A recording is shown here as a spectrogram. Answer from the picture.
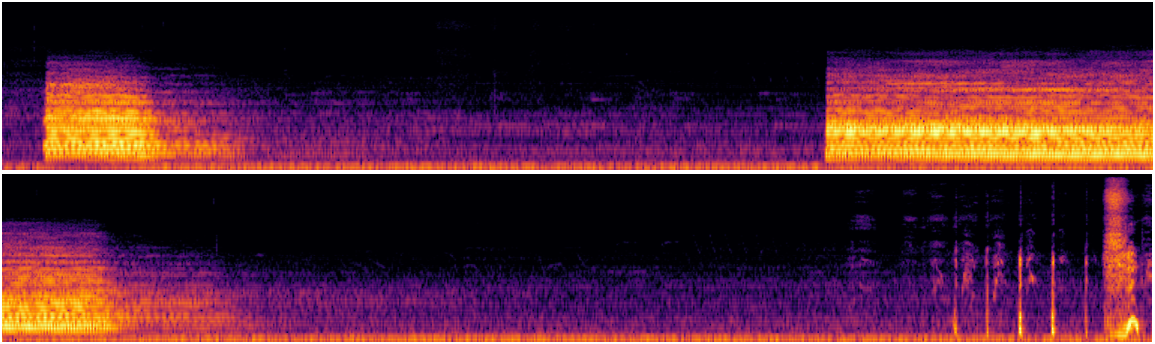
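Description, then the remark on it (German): A deep, loud train horn sounds twice, a short blast then a longer sustained one, over the steady low rumble of a train rolling past, with some clanking near the end. “Dieses wirklich tiefe, unüberhörbare Tuten vom Zug. Der rollt jetzt hier auch gerade lang.”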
